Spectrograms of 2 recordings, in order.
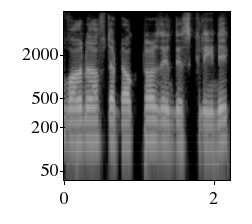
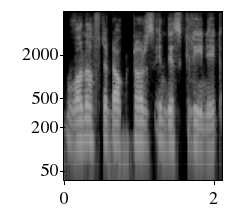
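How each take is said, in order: First: The pitch stays flat and monotonous throughout. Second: The pitch moves up and down throughout. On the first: The speaker calls it wrong. "same tone. Okay, does not go up, does not go down" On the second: The speaker calls it right. "they go up, they go down"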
